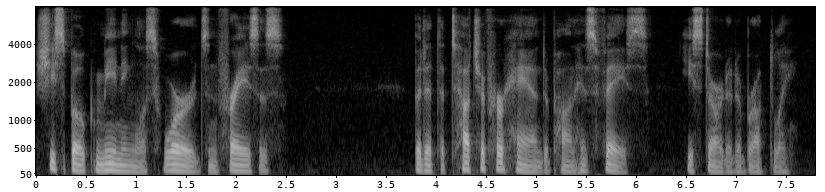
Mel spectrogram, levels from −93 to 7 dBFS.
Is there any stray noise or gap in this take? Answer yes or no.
no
